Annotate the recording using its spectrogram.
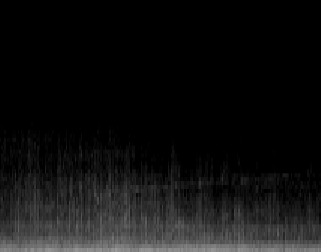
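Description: Propeller aircraft engines droning steadily in flight: a deep, even rumble with a fast beat, under sustained background music.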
